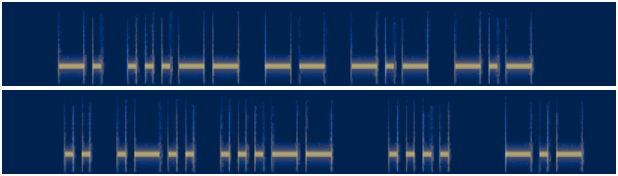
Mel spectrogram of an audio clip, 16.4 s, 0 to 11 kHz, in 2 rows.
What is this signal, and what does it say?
Morse code, heard as a keyed tone, about 10 wpm, 800 Hz. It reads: N3MKK IL3HK
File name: LEZIONI / 6 PKX0 / 6 PK 10wpm 2436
